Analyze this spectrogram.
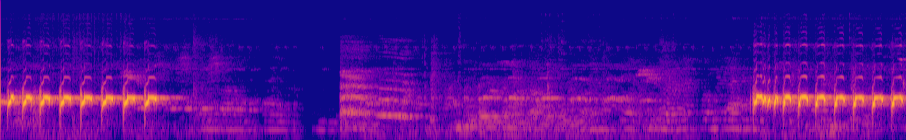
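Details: Lure song of a local zebra dove with a strong voice: long runs of rapid, evenly spaced staccato coos at the start and end, with fainter softer notes in between.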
